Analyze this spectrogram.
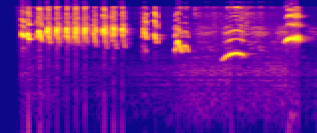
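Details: Asian pied starling calls used as a lure for starlings: a fast run of about ten short buzzy chirps, then varied notes, a falling whistle and a rising slurred whistle.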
